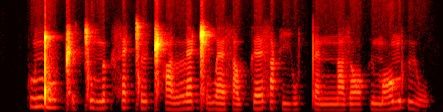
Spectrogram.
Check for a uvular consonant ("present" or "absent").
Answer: absent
